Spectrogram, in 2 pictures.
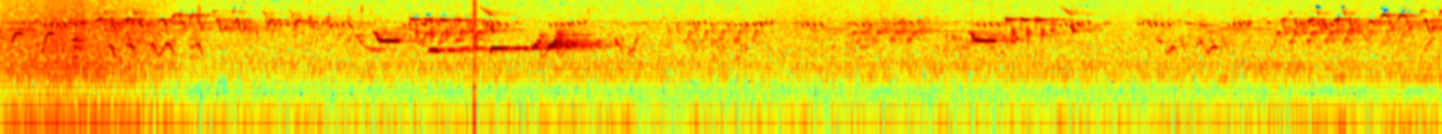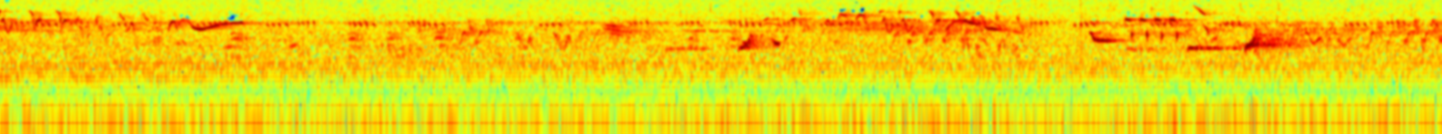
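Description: Birds singing: a steady stream of short chirps, trills and quick whistled glides, over a faint steady background hiss.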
